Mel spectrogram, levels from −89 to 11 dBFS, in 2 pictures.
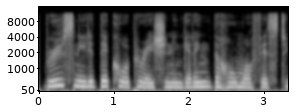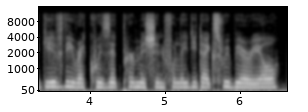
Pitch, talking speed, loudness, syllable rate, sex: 195 Hz, 165 wpm, -16 LUFS, 5.6 syllables/s, female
